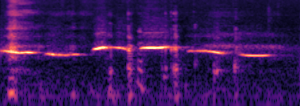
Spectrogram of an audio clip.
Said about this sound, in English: We could put the shitty flute version in. Like we did at the end of the Megamorph.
